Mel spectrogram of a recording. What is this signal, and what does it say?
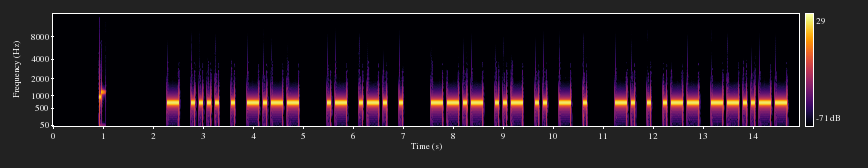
Morse code, heard as a keyed tone, about 15 wpm, 700 Hz. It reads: THEY ARE QUITE NEW,
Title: Sentences from Top 700 Words 15wpm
